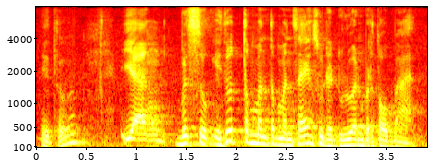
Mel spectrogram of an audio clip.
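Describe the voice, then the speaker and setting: A man's voice: mid-range voice, moderate pace, noisy background. A male pastor, telling his own life story in an interview and acting out the voices of people he quotes. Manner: animated storyteller who acts out quoted voices.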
